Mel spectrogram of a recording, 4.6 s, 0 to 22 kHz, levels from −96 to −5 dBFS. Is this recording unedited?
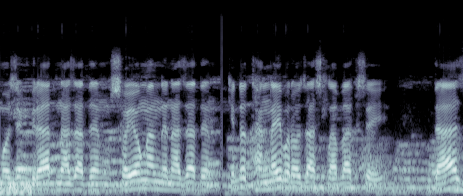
no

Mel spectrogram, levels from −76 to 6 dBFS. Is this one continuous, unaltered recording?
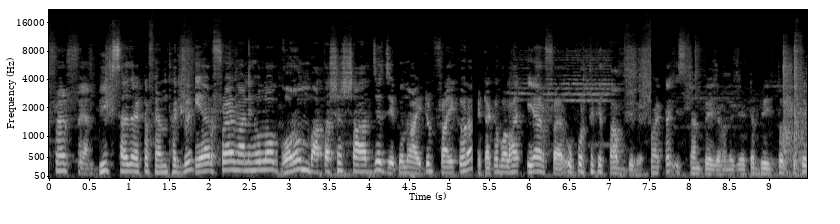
yes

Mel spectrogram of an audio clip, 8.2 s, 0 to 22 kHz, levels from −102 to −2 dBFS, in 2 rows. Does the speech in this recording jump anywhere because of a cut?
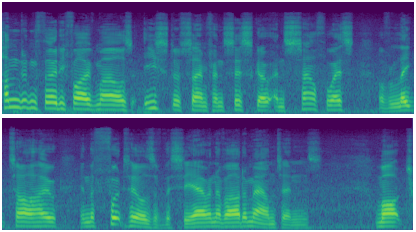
no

